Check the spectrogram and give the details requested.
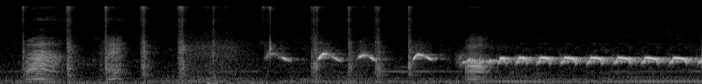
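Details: Zebra dove singing actively, a fast run of short, evenly spaced cooing notes at the end, repeated about four times a second, after a few scattered rising notes; people talking and knocking sounds earlier.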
